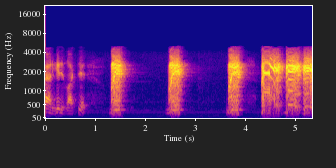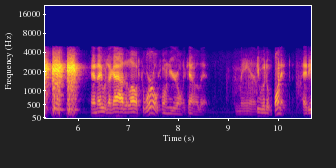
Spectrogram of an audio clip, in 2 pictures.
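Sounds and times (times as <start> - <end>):
speech: 0.0 - 1.6, 2.4 - 2.8, 3.6 - 3.9, 6.3 - 10.6
duck call quacks overblown into a squeak: 1.3 - 1.8, 2.4 - 2.9, 3.6 - 6.1.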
